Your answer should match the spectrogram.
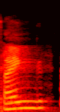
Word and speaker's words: Singh: Ha- Hari Singh. Hari Singh. Okay. Hari Singh. no, stop. Singh.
